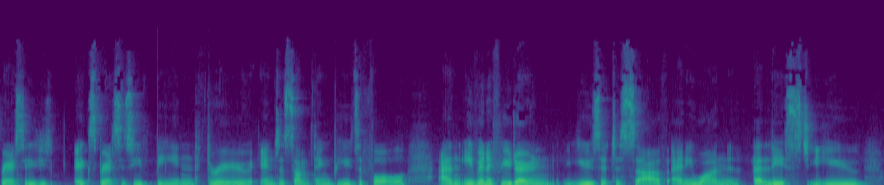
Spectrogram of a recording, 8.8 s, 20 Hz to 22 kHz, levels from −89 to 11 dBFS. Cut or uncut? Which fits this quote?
cut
